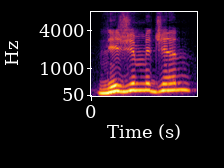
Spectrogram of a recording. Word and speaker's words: Nijmegen: Nijmegen?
